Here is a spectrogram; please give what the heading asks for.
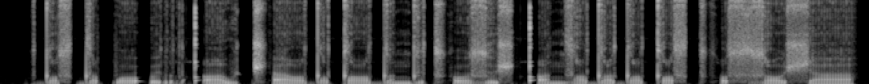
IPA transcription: d ɔ sˤ d i p ɔ ʔ ʊ r qʼ a w t͡ʃʼ a w dˤ i tˤ a dˤ ʏ n d ʊ t͡sʼ ɔ z ʊ ʃ qʼ a n z a dˤ ʊ d ɔ tˤ ʊ sˤ t͡sʼ ʏ sˤ z ɔ ʃ a

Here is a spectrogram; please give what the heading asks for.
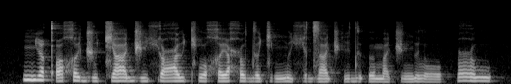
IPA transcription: ɲ i qʼ o χ ɨ d͡ʒ u t͡ɕ a d͡ʒ i ç ɵ ʕ ɨ cʰ u χ e ħ u d ə c ɨ ŋ͡m ɨ ç ə d͡z a t͡ʃʼ i d ɨ ʔ ɵ m a t͡ʃ ə ŋ ɨ l o | ʕ u

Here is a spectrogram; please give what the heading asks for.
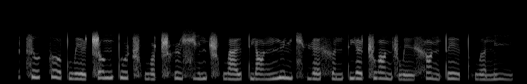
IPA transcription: t͡s ɹ̩˦ k ɤ˥˨ t̪ w e˨˩ ɪ̯ ʈ͡ʂ ɤ˦ ŋ t̪ u˦ ʈ͡ʂʰ w ɔ˨ ʈ͡ʂʰ ɻ̩˥˨ ɕ i˨˦ n ʈ͡ʂʰ w a˨˦ ɪ̯ t̪ j ɑ˨˦ ŋ n̪ y˥˨ n t͡ɕʰ ɥ ɛ˨˦ x ə˨˦ n t̪ j ɛ˥˨ ʈ͡ʂ w ɑ˥˨ ŋ ʂ w e˩ ɪ̯ x ɑ˥˨ ŋ t̪ e˥˨ ɪ̯ t̪ʰ w ə˨˦ n i˥˨

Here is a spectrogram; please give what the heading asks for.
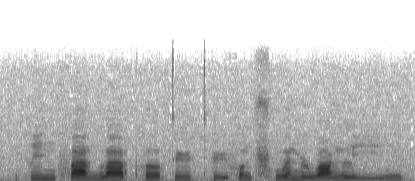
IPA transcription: p i˥˧ ŋ f ä˥˩ n̪ w ä˧˥ pʰ ɤ˧˥ t̪ y˧˥ t̪ʰ y̰˨˩ f ɤ˦ ŋ ʈ͡ʂʰ w ə˥˩ n ɻ w ɑ˧˥ ŋ l ḭ˨˩˦ ŋ

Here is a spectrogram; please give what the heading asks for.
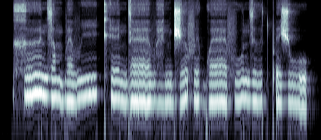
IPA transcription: x ɘː n z ɐ m b ɛ β iː kʰ e n d ɛː β ɛ̤ n d͡ʒ ɘ f e ɡʷ ɛː f u n z ɨː t pʼ e ʒ u

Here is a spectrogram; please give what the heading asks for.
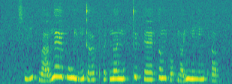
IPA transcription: t͡sʰ iː˨˥ kʷ aː˨˩ n̪ ɛː˥ p o˥ w j ʊ˨˥ ŋ t̪ œː˨˧ pʰ ɵ˧ t̚ n̪ ɐ˥ n | t̪ ɵ˥ t̚ k ɛː˧ k ɐ˥ m p ɐ˨˥ p̚ j ɐ˨˥ j n̪ iː˧ n pʰ ɐ˨ p̚

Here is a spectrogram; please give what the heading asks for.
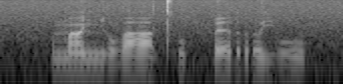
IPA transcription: m ã˦ ɲ ʊ˨ β aː˨ tʰ u˨ k͡p ɛ˨ r ʊ˨ j u˨

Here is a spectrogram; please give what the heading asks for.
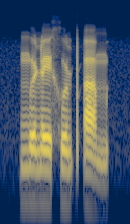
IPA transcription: m ɯ ɳ e x u ɳ pʼ a m

